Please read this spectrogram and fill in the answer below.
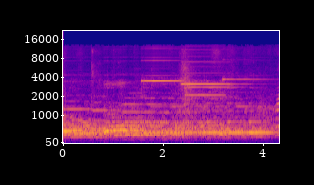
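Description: Live band playing held, droning notes. A thin high tone comes in about a second and a half in and changes pitch twice.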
